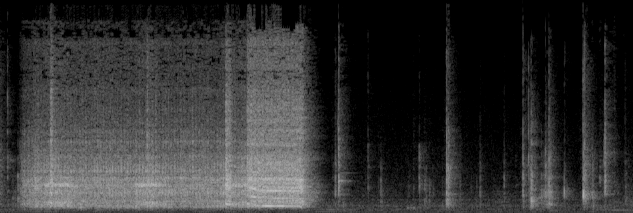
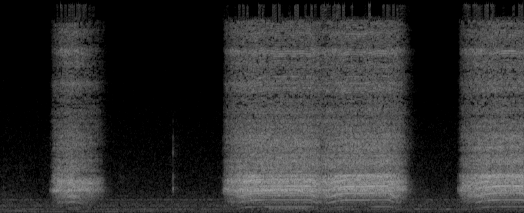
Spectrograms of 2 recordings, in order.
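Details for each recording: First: Charity-shop toy electric train, reassembled gear train: the small motor buzzes for about three seconds, then cuts off abruptly, leaving scattered clicks. A split gear jumps out of mesh and jams the drive, giving only a quarter turn of the wheel. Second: Small motor from a disassembled charity-shop toy electric train, bench-tested for rotation direction via its brush contacts: three short bursts of high buzzing whine, each rising as it spins up, smooth and even. Motor runs freely.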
